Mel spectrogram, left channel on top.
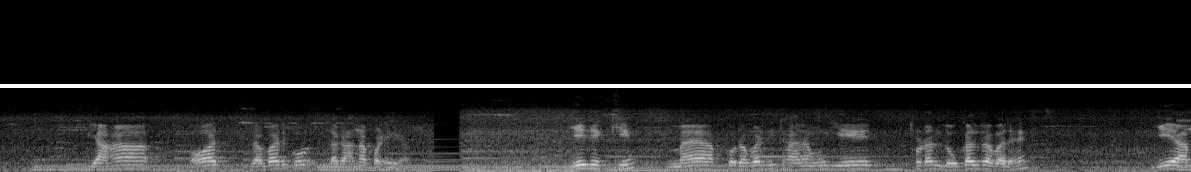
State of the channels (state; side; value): silent; left; 57 dB below the other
